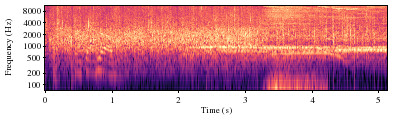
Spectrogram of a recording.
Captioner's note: audience applause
